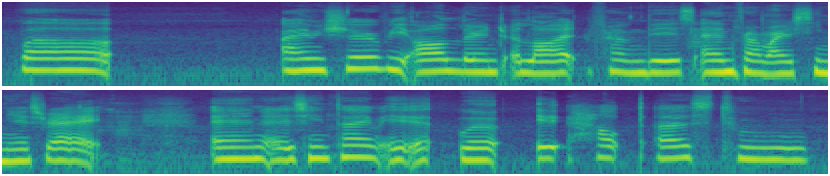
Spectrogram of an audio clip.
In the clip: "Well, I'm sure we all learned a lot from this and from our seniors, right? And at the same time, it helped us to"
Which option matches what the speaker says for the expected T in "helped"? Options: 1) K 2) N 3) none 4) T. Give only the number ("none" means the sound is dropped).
4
